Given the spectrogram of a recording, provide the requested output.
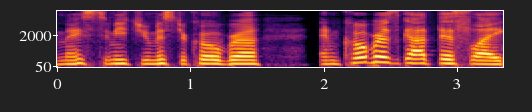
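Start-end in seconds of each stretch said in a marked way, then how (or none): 0.0-1.5 anxious speech. Retelling a scene where nervous Larry greets Cobra: imitating Larry's nervous voice. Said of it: "very nervous".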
